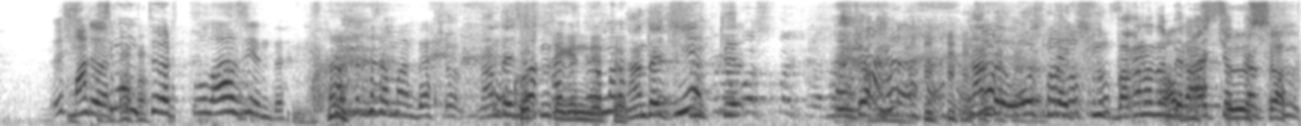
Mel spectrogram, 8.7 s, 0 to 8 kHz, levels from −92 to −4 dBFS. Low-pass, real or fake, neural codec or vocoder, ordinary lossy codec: none; real; none; none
